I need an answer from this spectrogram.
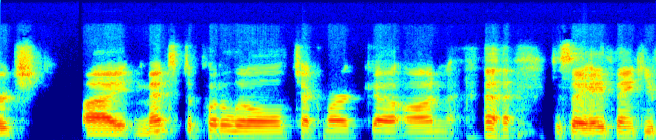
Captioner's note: laughing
